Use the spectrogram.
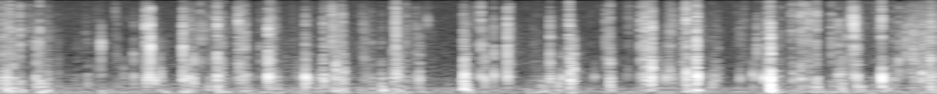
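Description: A clear plastic zip bag full of small chocolate chips is held and squeezed by the fingers, then set down. Quiet, bright crinkling and crackling plastic comes in rapid, closely spaced bursts with the faint rattle of the chips inside. Each burst is short and dry, with almost no low end.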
